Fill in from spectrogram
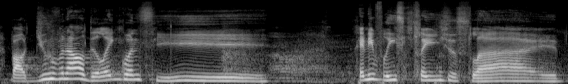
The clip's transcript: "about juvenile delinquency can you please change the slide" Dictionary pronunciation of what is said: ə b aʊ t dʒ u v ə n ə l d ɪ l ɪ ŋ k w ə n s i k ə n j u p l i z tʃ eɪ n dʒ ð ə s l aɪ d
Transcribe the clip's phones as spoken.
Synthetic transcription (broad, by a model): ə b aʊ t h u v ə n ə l d ɪ l ɪ ŋ k w ə n s i k ə n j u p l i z tʃ eɪ n dʒ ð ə s l aɪ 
